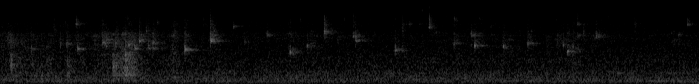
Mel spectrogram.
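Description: Faint, irregular wet ticks and drips, a few each second, from an oiled neck massage with wet hair over a shampoo basin. A brief louder rustle comes about a second in.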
